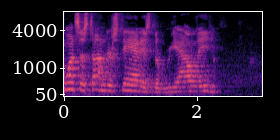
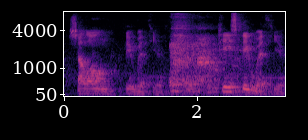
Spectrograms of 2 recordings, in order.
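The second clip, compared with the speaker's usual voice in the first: gentle greeting; 10 semitones lower, 13 dB quieter than usual. Acted. Risen Jesus greets disciples.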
